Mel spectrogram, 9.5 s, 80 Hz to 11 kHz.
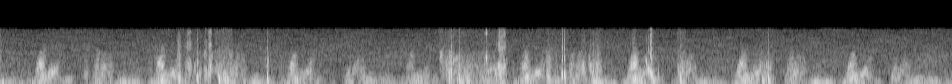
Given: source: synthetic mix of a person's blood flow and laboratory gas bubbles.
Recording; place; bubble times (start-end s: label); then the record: Doppler ultrasound of blood flow; precordium
0.00-0.03 s: bubbles
1.77-2.33 s: bubbles
2.64-2.73 s: bubbles
4.38-5.08 s: bubbles
5.46-5.70 s: bubbles
5.80-6.03 s: bubbles
6.42-6.59 s: bubbles
6.77-6.86 s: bubbles
7.58-7.75 s: bubbles
From the record:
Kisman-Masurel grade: 233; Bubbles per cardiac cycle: several, 3 to 8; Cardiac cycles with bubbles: 50 to 99%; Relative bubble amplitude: loud (0.450 to 0.775); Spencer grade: 3 (all of the cardiac periods contain showers or single bubble signals, but not dominating or overriding the cardiac motion signals); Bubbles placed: only in the low amplitude regions of the cardiac cycle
